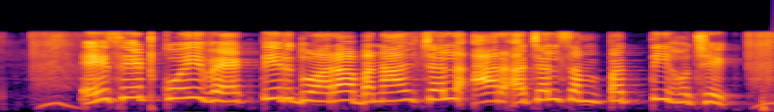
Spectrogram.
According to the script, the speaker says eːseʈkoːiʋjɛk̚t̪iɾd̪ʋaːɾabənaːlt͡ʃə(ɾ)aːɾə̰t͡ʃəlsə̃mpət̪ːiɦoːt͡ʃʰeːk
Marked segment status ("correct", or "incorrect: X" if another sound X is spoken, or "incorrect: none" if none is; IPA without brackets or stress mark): incorrect: l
